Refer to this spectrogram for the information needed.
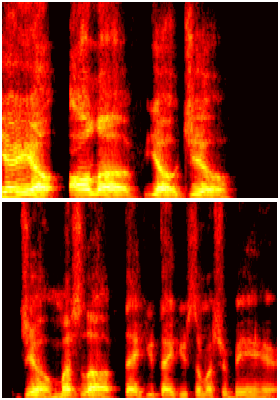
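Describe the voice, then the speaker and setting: Recorded very cleanly against a silent background, a man speaks at a very slow pace with a Southern US accent. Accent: Southern US accent, noticeable. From US South. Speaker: DJ and livestream host. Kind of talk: casual livestream chat. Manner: animated.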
